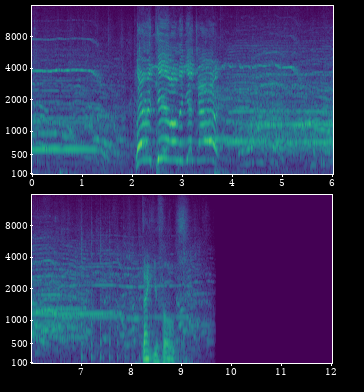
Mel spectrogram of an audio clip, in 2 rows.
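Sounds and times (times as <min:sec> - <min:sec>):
audience cheering and applauding: 0:00.0 - 0:09.7.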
